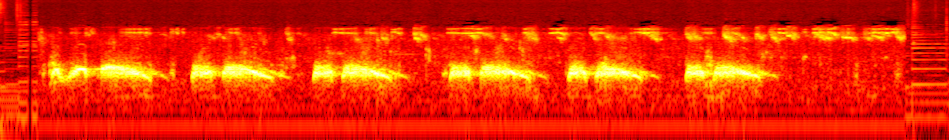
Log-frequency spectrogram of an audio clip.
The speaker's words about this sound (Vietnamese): Con cu mồi gáy vang lên.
